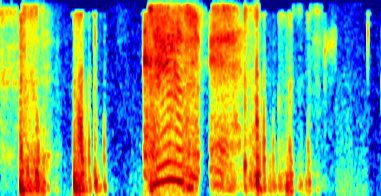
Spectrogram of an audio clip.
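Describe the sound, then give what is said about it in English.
A bout of harsh coughing: a couple of short bursts, then a longer strained, rasping cough with a voiced, wheezy tone, followed by more rough coughs that trail off. No one talks. “I hope I'm not into disturbing you with my cough.”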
